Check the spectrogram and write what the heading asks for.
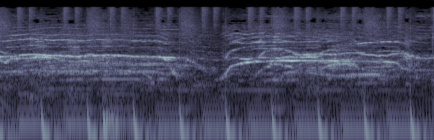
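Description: Audience screaming and cheering in two long, high-pitched shrieks, over background music with a steady beat.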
